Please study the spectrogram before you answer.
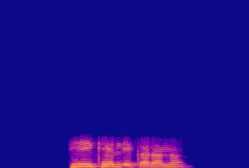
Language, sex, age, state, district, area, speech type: Hindi, female, 30-45, Uttar Pradesh, Pratapgarh, rural, conversation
